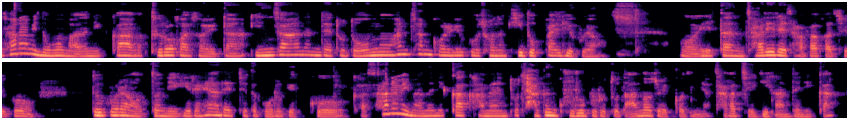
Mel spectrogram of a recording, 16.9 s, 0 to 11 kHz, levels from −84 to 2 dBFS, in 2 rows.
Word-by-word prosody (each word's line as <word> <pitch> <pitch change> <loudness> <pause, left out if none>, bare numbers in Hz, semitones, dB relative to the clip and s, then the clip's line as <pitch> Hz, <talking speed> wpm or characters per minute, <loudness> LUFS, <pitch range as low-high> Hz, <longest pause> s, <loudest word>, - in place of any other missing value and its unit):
사람이 265 -2 +2
너무 170 -2 +3
많으니까 150 +4 0
들어가서 170 -5 +1
일단 140 +4 -4
인사하는데도 190 -3 +2
너무 180 +6 +2
한참 245 +1 +1
걸리고 180 -3 -1
저는 160 -2 -1
기도 175 0 +1
빨리고요. 150 -6 -2 0.7
어 135 -5 -3
일단 155 -1 0
자리를 175 +2 +5
잡아 150 -2 -2
가지고 140 0 -4 0.6
누구랑 175 -3 +5
어떤 140 +2 -2
얘기를 145 +2 -2
해야 195 0 +3
될지도 160 -4 -2
모르겠고 125 -2 -5
그러니까 120 - -8
사람이 265 -2 +5
많으니까 160 +2 +1
가면 150 0 -1
또 175 - -4
작은 170 +1 +5
그룹으로 155 -2 -1
또 - - -3
나눠져 160 -3 0
있거든요 120 0 -8
다같이 140 0 -2
얘기가 125 -3 -4
안 115 - -5
되니까. 120 -2 -4
160 Hz, 360 characters per minute, -24 LUFS, 145-180 Hz, 0.7 s, 자리를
